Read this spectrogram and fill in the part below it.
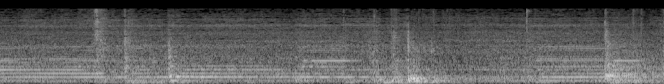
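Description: A metal ram clanks as it presses down.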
